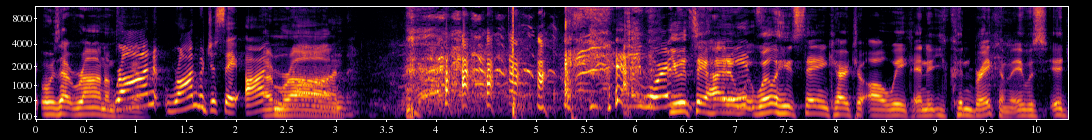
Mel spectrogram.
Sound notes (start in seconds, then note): 3.4 laughter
